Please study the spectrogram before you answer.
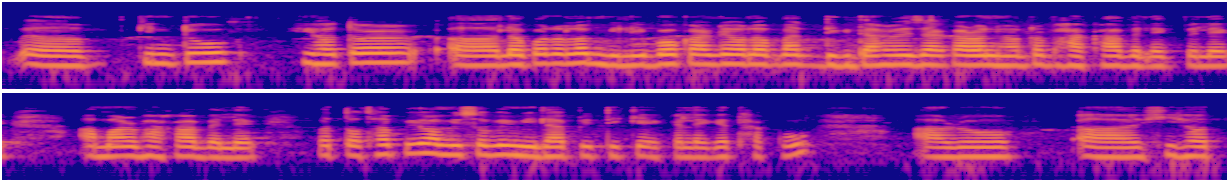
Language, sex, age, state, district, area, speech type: Assamese, female, 18-30, Assam, Kamrup Metropolitan, urban, spontaneous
